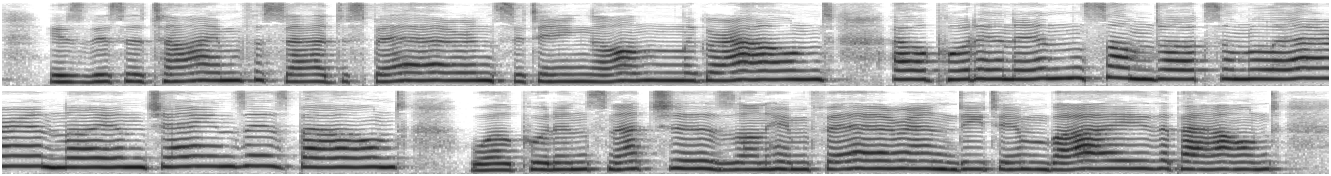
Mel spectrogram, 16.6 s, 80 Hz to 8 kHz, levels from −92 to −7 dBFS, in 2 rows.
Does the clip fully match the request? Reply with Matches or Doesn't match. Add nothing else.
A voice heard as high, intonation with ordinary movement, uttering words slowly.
Matches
